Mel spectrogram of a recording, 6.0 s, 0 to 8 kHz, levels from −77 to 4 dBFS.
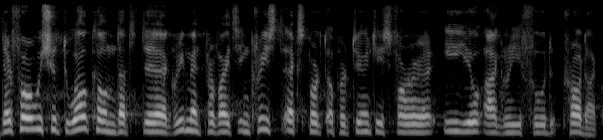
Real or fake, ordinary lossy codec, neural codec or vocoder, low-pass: fake; none; codec, 24 kHz, 6 kbps, HILCodec; 7.2 kHz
